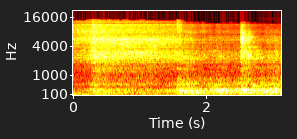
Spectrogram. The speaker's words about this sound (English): Member of American Home Shield, which means this faucet may be freaking out, but I'm not.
